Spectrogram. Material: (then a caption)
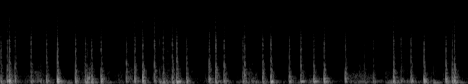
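Cardboard. Long acrylic nails tap and scratch the front face of a large, hollow, printed cardboard cereal box held in both hands. A quick, uneven run of short, dry taps lands with a hollow, low-weighted knock, and faint scratchy rustling fills the gaps between them.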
